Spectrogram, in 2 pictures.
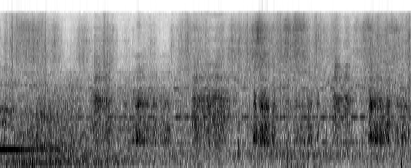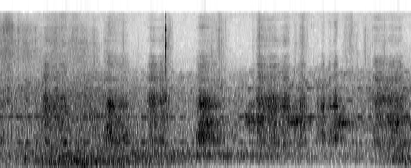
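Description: Leafy plants rustle and swish as people push through them.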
